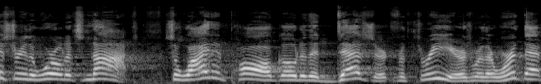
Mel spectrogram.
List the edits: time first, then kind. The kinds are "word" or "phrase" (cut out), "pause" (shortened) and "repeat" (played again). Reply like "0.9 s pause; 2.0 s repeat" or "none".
none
